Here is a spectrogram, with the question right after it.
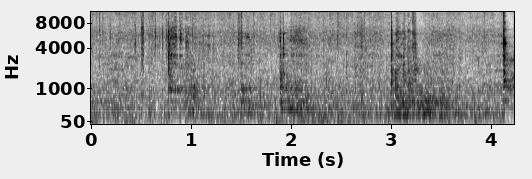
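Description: Shrimp cooking on an outdoor grill give a soft, steady sizzle with scattered crackles and pops, close by and alone.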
